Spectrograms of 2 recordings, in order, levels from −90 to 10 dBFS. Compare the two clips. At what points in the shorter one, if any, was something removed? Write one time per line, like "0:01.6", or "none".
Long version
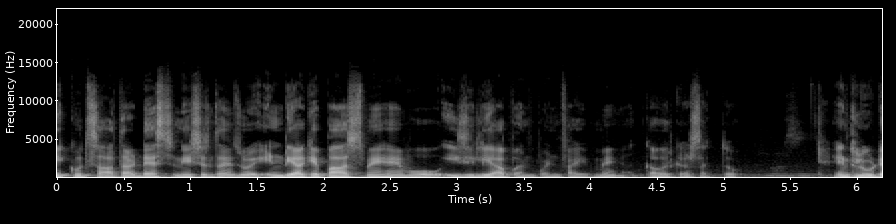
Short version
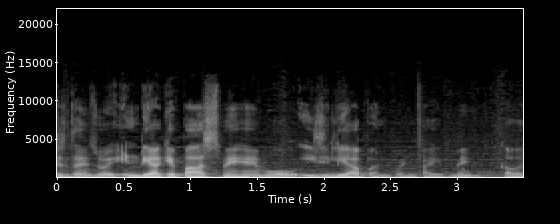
none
